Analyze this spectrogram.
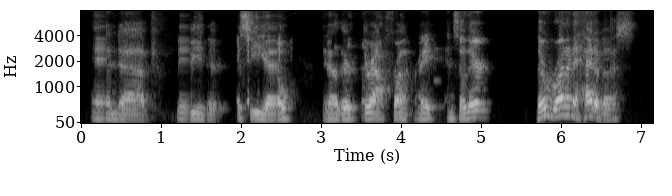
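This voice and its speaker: Intonation stays fairly even as a man speaks at a fairly high pitch. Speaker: software engineer and tech speaker. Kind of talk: technical talk. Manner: fast; hesitant, many filler words.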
